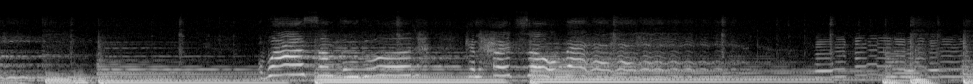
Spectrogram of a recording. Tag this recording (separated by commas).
Music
